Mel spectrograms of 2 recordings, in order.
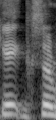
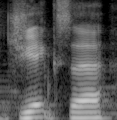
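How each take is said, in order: First: The name begins with a hard G sound. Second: The name begins with a J sound. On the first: The speaker calls it right. "Am I getting Gixa wrong?" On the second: The speaker calls it wrong. "If you're telling me that G is pronounced with a J, then you're wrong"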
